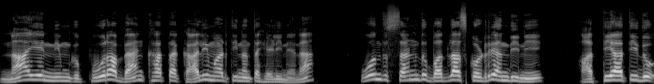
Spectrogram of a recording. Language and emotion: Kannada, angry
